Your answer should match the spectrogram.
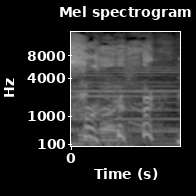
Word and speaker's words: Macron: He sent an official letter to French President Emmanuel Macron or Macron. I don't know how to pronounce Macron. – Macron. – You put some extra O's in there. It's fine.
